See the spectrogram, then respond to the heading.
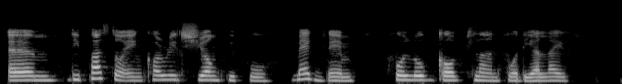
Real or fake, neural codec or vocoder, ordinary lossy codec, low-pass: real; none; none; 7.2 kHz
